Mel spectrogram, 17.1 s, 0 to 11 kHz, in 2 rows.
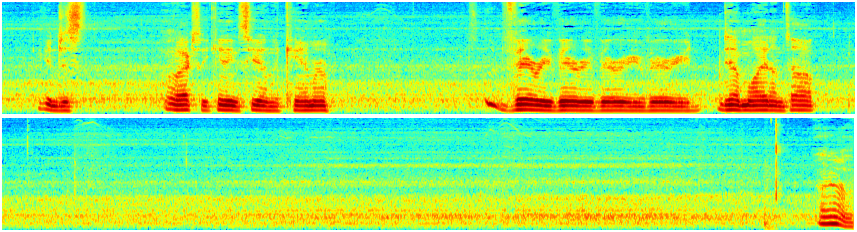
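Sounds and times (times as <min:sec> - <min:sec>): gas lantern hissing: 0:00.0 - 0:17.0.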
